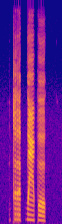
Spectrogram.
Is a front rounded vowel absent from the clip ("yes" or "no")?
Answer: yes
